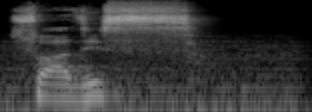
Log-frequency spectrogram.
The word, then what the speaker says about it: choisissent: Il, elle choisissent. ENT will not be pronounced. It won't be that prominent.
